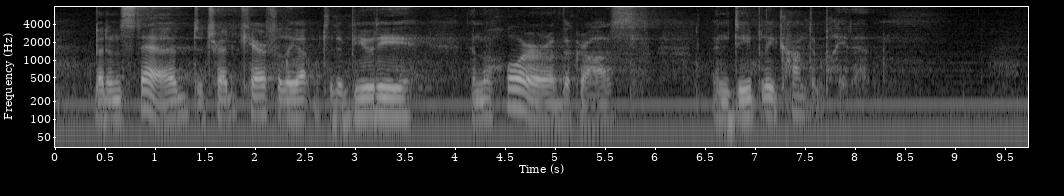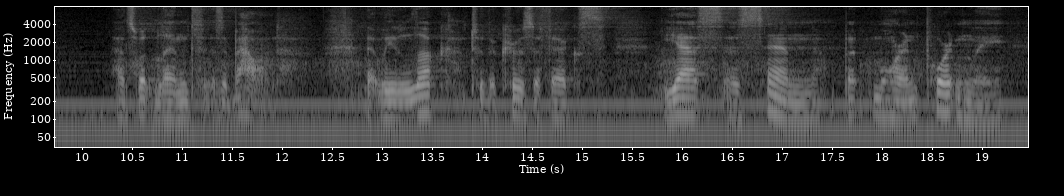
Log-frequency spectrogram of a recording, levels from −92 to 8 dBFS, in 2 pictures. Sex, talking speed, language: male, 110 wpm, English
